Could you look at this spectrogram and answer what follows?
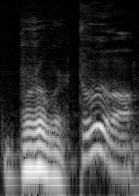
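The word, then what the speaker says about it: Breuer: yeah it's a gym how do you pronounce the last name Brewer yeah it's spelled out it's b-r-e-u-e-r yeah not typical no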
